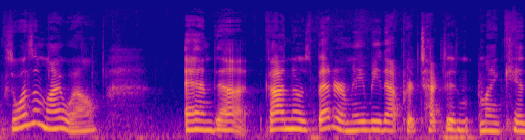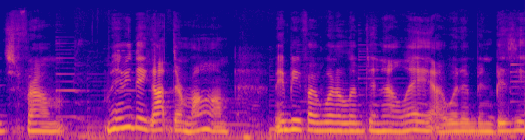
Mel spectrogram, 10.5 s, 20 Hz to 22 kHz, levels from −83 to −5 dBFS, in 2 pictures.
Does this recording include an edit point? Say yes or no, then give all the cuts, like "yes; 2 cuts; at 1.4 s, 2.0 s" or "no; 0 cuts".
no; 0 cuts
